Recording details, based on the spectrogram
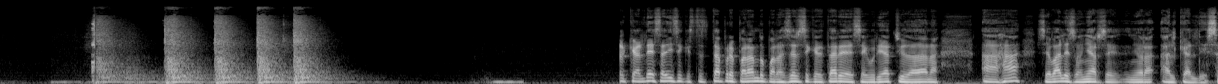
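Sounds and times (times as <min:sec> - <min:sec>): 
low steady hum: 0:00.0 - 0:12.1
gunshots during precision target shooting practice: 0:00.9 - 0:03.6
speech: 0:06.3 - 0:12.1.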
